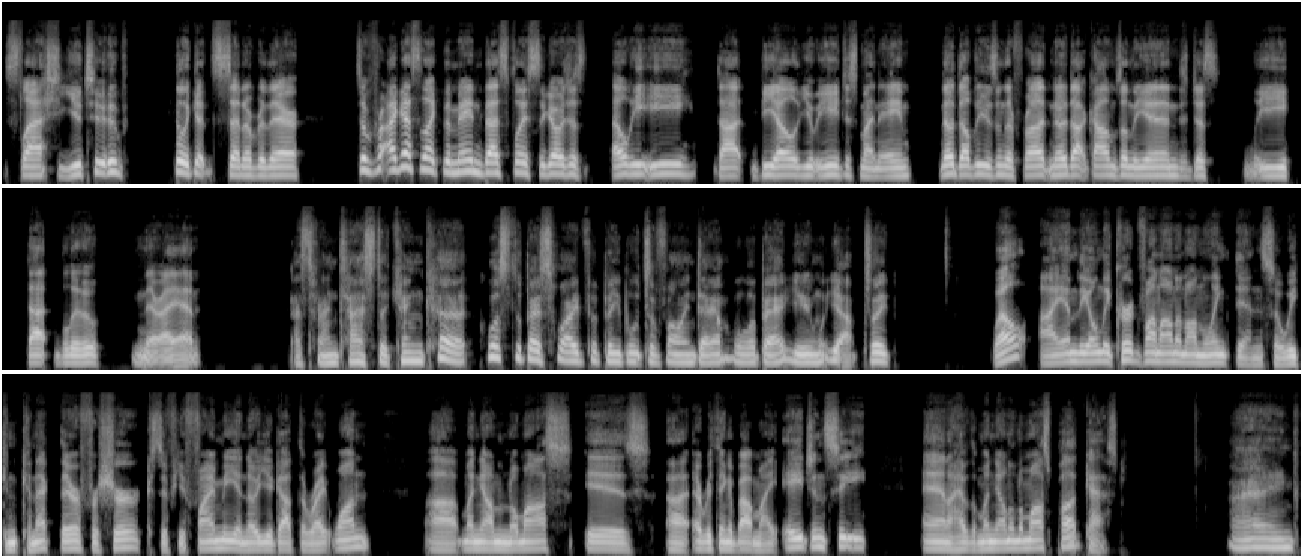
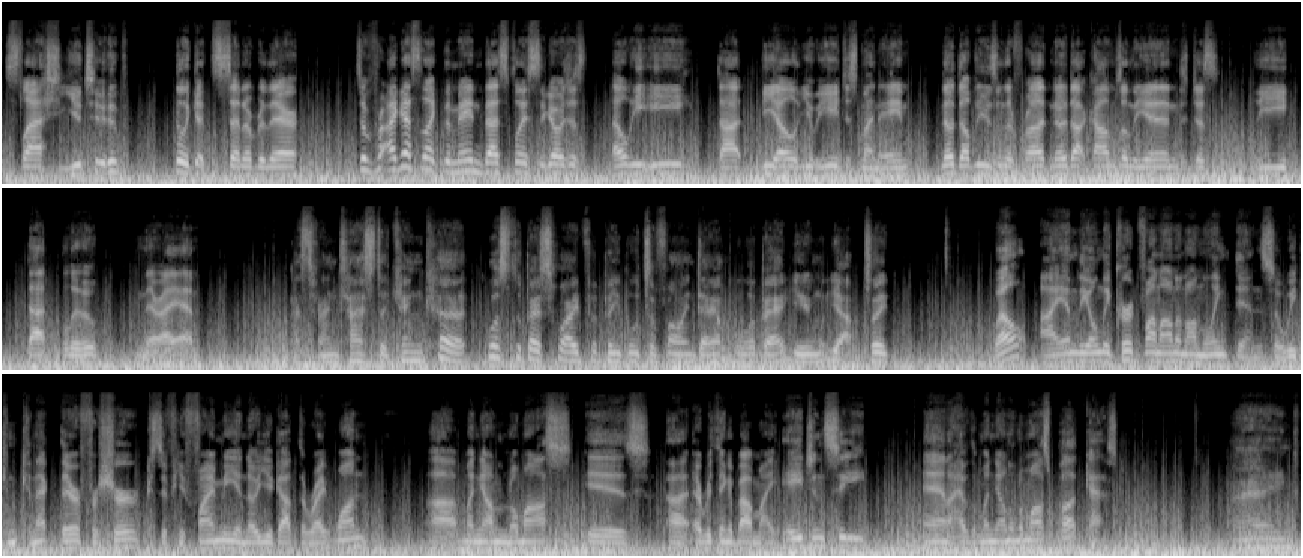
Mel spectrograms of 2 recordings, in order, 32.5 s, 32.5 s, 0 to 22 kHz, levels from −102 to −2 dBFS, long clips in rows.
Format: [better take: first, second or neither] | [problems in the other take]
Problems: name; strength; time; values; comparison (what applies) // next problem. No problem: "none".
first | wind noise on the microphone; occasional gusts; 10 dB below the speech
